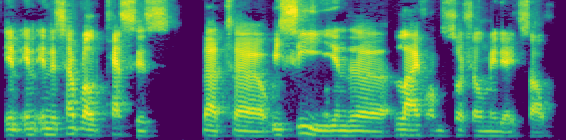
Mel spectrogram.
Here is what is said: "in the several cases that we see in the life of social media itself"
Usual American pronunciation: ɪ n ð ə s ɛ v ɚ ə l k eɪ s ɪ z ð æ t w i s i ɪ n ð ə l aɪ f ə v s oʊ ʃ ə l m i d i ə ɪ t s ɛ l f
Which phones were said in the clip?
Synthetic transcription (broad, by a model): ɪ n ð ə s ɛ v ɚ ə l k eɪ s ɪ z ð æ t w i s i ɪ n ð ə l aɪ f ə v s oʊ ʃ ə l m i d i ə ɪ t s ɛ l f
